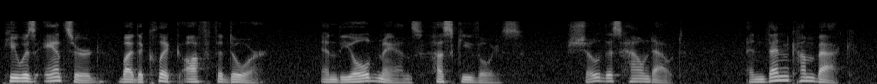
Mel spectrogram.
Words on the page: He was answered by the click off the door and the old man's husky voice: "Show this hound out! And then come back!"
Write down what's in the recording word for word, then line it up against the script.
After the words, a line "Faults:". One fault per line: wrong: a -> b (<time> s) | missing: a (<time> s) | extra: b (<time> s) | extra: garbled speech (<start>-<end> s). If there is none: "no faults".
He was answered by the click off the door and the old man's husky voice: "Show this hound out! And then come back!"
Faults:
no faults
